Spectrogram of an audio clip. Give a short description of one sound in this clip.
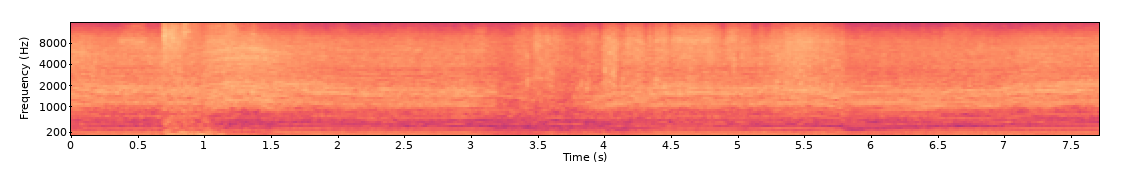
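Tyres skid and scrape on loose dirt.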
